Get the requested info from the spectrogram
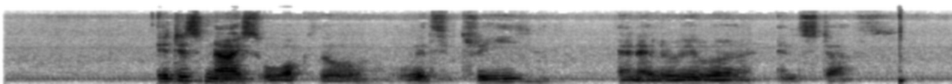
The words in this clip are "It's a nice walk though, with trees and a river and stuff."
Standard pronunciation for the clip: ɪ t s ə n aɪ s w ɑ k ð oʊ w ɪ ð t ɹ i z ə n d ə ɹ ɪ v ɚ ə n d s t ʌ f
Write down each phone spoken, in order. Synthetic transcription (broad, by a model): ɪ t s n aɪ s w ɑ k ð oʊ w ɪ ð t ɹ i ə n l ə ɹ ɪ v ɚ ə n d s t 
